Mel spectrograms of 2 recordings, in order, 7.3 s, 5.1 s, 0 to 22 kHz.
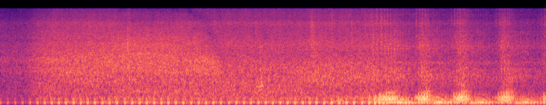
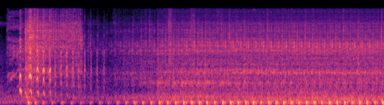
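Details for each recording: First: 2010 TMX155 motorcycle, formerly noisy with a ticking and meow-like sound, after adjustment: single cylinder revving in steady bursts with a clean, even exhaust beat and no whine; smooth, healthy running. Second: 2010 TMX155 motorcycle engine at idle in neutral: steady lumpy idle with a sharp even tick on every beat, very noisy top end, cause not yet pinned down; engine ticking at idle.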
